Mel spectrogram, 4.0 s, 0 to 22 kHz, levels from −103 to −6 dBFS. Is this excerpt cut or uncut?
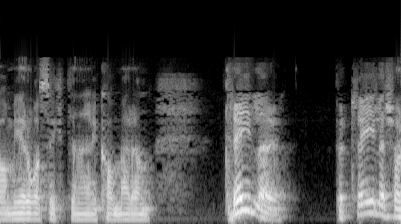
uncut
